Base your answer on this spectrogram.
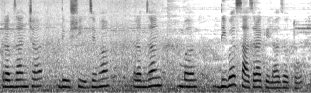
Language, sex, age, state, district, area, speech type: Marathi, female, 45-60, Maharashtra, Thane, rural, spontaneous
